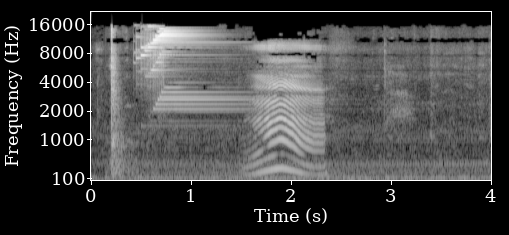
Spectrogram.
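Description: Metal click of a classic Chevrolet DeLuxe's hood latch being released, then a high rising squeak from the hood hinges as the hood is lifted. A steady low hum runs underneath.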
